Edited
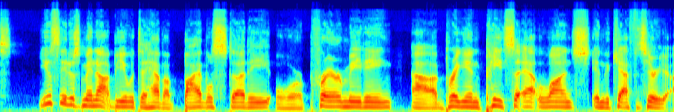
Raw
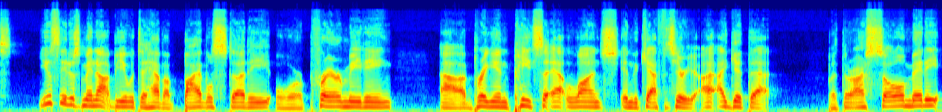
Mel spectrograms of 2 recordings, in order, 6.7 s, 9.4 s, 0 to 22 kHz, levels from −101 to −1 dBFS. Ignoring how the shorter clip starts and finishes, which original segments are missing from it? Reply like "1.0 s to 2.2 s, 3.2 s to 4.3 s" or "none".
4.0 s to 4.3 s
